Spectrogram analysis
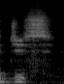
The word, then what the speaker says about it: Deace: Steve Deace, pronuncia-se Deace.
